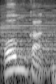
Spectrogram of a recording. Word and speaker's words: ओम: ओम ओम ओम ओम ओमकार का सही उच्चारण करना चाहिए। ओम बोल दिया तो नहीं चलेगा। पहले मुंह खुला रहेगा फिर थोड़ा बंद होगा। फिर पूर्णतया बंद हो जाएगा और नाद चलता रहेगा।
